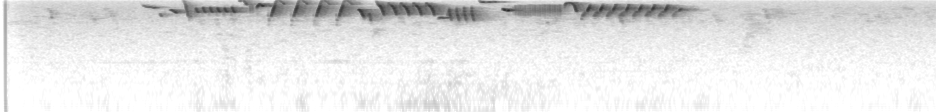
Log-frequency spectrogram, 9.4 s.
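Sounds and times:
Eurasian wren singing: 1.0 - 7.0.

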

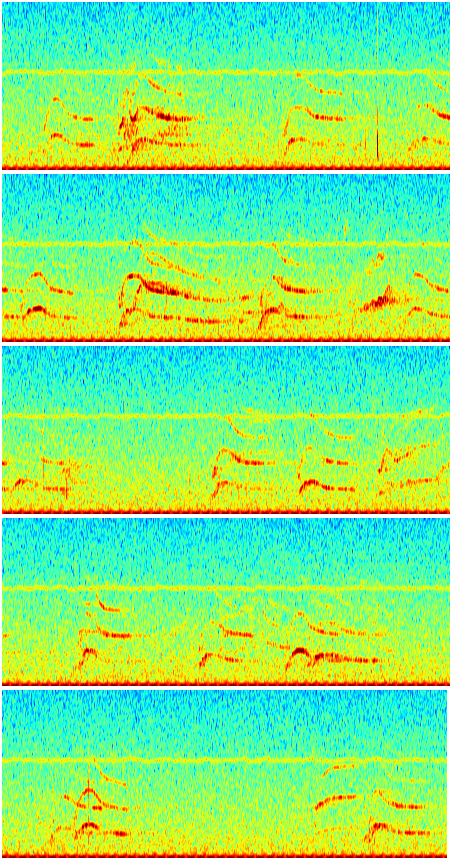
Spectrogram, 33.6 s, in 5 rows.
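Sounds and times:
low hydrophone hum: 0.0 - 33.5
killer whale pulsed calls: 0.6 - 3.0, 4.2 - 5.3, 6.1 - 14.8, 16.6 - 20.4, 21.2 - 26.1, 27.6 - 29.0, 31.6 - 33.5.

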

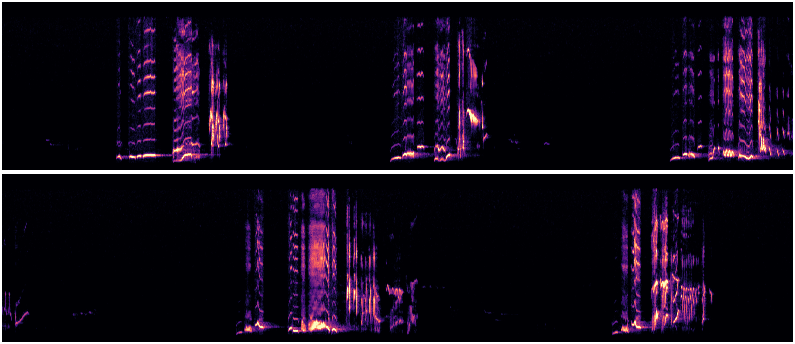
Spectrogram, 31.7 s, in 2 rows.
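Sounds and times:
common blackbird singing: 2.3 - 4.6, 7.8 - 11.0, 13.4 - 16.4, 20.5 - 26.2, 28.0 - 30.1.

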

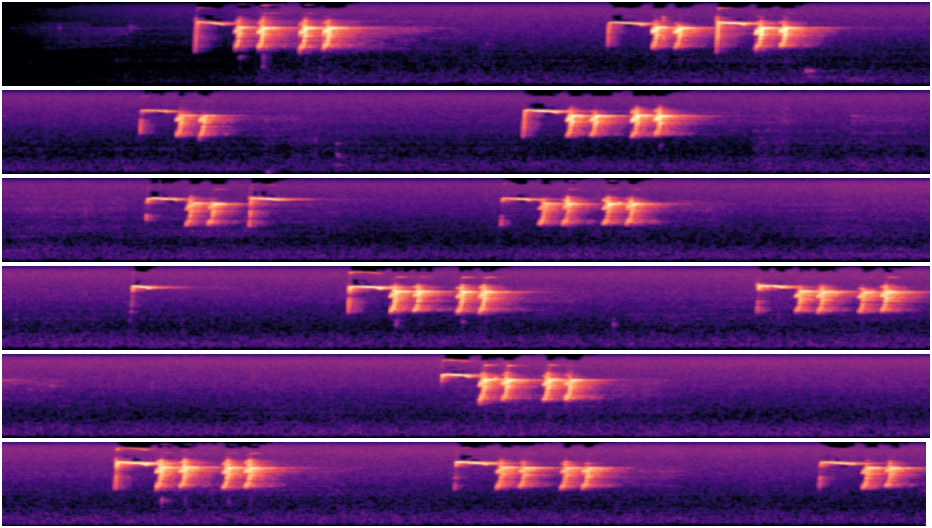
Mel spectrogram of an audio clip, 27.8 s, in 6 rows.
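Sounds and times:
Great tit calls: 1.0 - 2.1, 3.0 - 4.2, 5.3 - 5.8, 7.2 - 8.2, 10.0 - 10.8, 11.8 - 12.6, 15.6 - 16.6, 17.7 - 18.6, 20.8 - 21.6, 23.8 - 24.7, 25.5 - 26.4, 27.3 - 27.8.

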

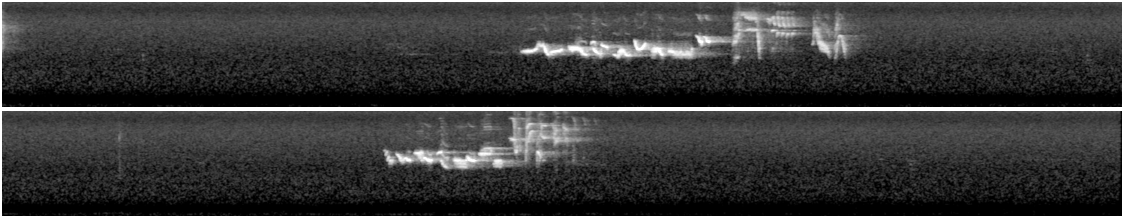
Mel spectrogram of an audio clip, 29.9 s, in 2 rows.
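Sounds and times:
common blackbird song: 0.0 - 0.4, 5.1 - 5.8, 6.5 - 11.6, 20.0 - 23.0.

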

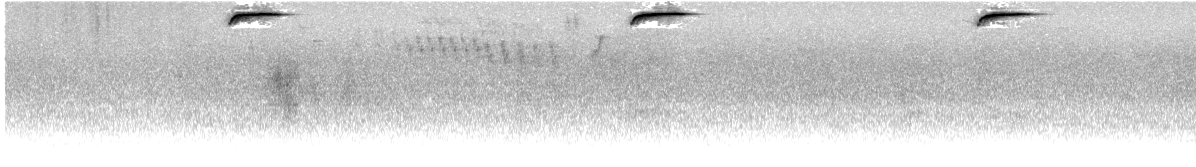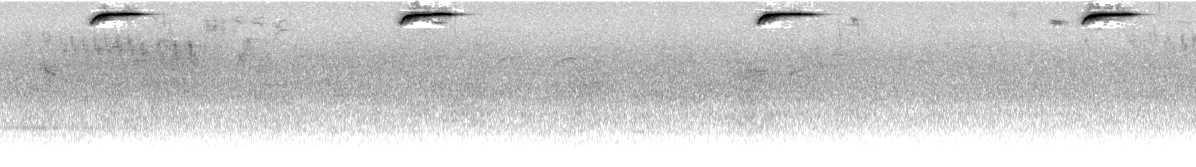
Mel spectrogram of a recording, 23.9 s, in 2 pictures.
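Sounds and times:
background hiss: 0.1 - 23.9
common blackbird high whistled call: 2.3 - 2.9, 6.3 - 6.9, 9.8 - 10.4, 12.8 - 13.8, 16.0 - 16.6, 19.5 - 20.2, 22.5 - 23.4.

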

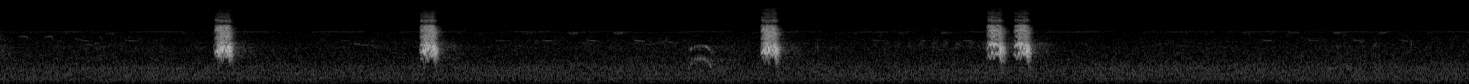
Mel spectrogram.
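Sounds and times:
Eurasian magpie harsh rasping calls, Pica pica: 2.2 - 2.4, 4.2 - 4.5, 7.0 - 7.9, 9.9 - 10.4.

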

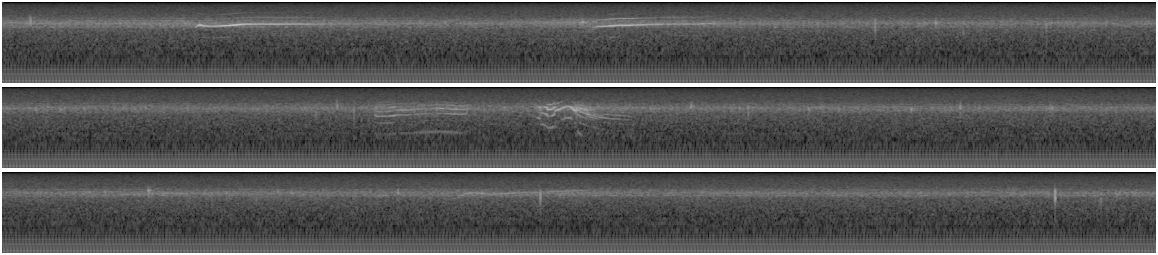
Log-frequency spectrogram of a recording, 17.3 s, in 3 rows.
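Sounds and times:
steady hum: 0.0 - 17.3
killer whale whistled calls: 1.0 - 1.6, 2.9 - 3.6, 7.7 - 8.9.

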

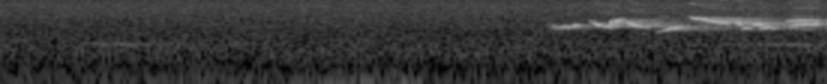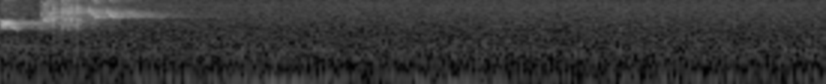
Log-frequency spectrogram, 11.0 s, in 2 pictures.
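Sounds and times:
common blackbird song: 3.7 - 6.8.

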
